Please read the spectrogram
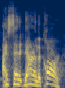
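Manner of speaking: mildly acted alarm; retold panic. Dad panics at forgotten box.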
